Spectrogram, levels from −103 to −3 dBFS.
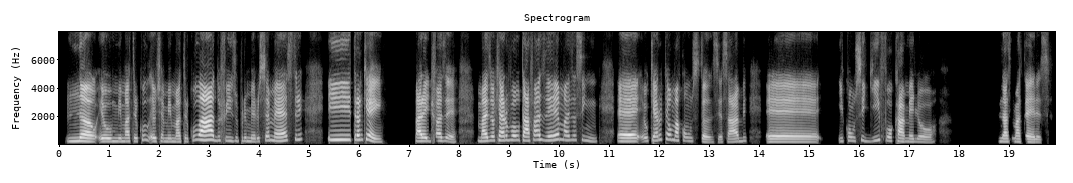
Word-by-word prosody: Não. 235 Hz, -1 st, +4 dB
Eu 225 Hz, 0 st, -1 dB
me 230 Hz, -1 st, -8 dB
matriculei 230 Hz, +7 st, -6 dB
eu 230 Hz, -, -1 dB
tinha 230 Hz, 0 st, -12 dB
me 220 Hz, 0 st, -9 dB
matriculado. 300 Hz, +9 st, +5 dB
Fiz 260 Hz, -4 st, -12 dB
1º 235 Hz, -3 st, -11 dB
semestre 295 Hz, +6 st, -2 dB, 0.5 s
e 335 Hz, 0 st, +2 dB
tranquei. 325 Hz, -, +2 dB, 0.6 s
Parei 240 Hz, -1 st, +4 dB
de 230 Hz, -, -15 dB
fazer. 250 Hz, -9 st, -3 dB, 0.4 s
Mas 250 Hz, +1 st, +3 dB
eu 280 Hz, 0 st, -3 dB
quero 300 Hz, +1 st, +2 dB
voltar 310 Hz, -3 st, +1 dB
a 270 Hz, -, -6 dB
fazer, 330 Hz, 0 st, -1 dB
mas, 320 Hz, -3 st, -6 dB
assim, 280 Hz, -9 st, -15 dB, 0.4 s
eh, 230 Hz, 0 st, +5 dB
eu 240 Hz, -, -7 dB
quero 285 Hz, +6 st, -3 dB
ter 370 Hz, -1 st, -6 dB
uma 305 Hz, -5 st, -2 dB
constância, 200 Hz, -9 st, -10 dB
sabe? 215 Hz, +7 st, -3 dB, 0.4 s
Eh, 195 Hz, -1 st, 0 dB, 0.4 s
e 230 Hz, -, -16 dB
conseguir 265 Hz, +1 st, -11 dB
focar 255 Hz, -7 st, -2 dB
melhor 195 Hz, -4 st, -10 dB, 1.3 s
nas 215 Hz, -1 st, -2 dB
matérias. 190 Hz, -3 st, -4 dB
240 Hz, 115 wpm, -22 LUFS, 215-300 Hz, 1.3 s, matriculado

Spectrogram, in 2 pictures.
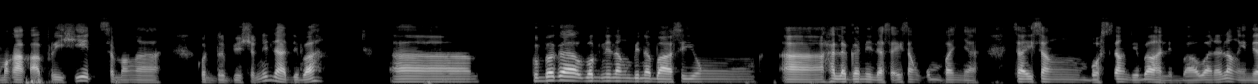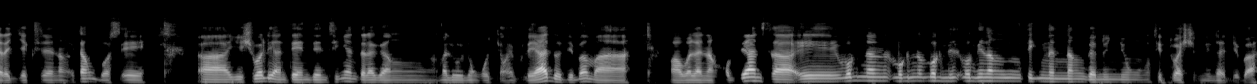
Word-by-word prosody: makaka-appreciate 110 Hz, -, +2 dB
sa -, -, -9 dB
mga 105 Hz, -1 st, -5 dB, 0.4 s
contribution 105 Hz, +1 st, -7 dB
nila, 175 Hz, -, +3 dB
'di 110 Hz, -, -8 dB
ba? -, -, +6 dB, 0.8 s
Um, 125 Hz, 0 st, +1 dB, 0.5 s
kumbaga 180 Hz, +2 st, +7 dB
'wag 160 Hz, 0 st, +1 dB
nilang 160 Hz, -2 st, -1 dB
binabase 135 Hz, -3 st, +3 dB
yung, 125 Hz, -1 st, -6 dB, 0.7 s
ah, 115 Hz, -1 st, +4 dB
halaga 130 Hz, -2 st, +2 dB
nila 115 Hz, -3 st, -1 dB
sa -, -, -3 dB
isang 115 Hz, -1 st, -5 dB
kumpanya, 105 Hz, -4 st, -6 dB, 0.4 s
sa -, -, +5 dB
isang 115 Hz, -3 st, -3 dB
boss 110 Hz, -, -4 dB
lang, 130 Hz, -1 st, +5 dB
'di 110 Hz, -, -4 dB
ba? 120 Hz, -2 st, +5 dB
Halimbawa 95 Hz, +2 st, -4 dB
nalang 135 Hz, +3 st, -1 dB
eh 100 Hz, -, -9 dB
ni-reject 95 Hz, 0 st, -2 dB
sila 100 Hz, -1 st, -6 dB
ng 100 Hz, -1 st, -10 dB
isang 140 Hz, 0 st, 0 dB
boss 100 Hz, -1 st, -7 dB
eh, 100 Hz, -2 st, -3 dB, 0.6 s
ah, 115 Hz, -1 st, +4 dB
usually 140 Hz, +5 st, 0 dB
ang 110 Hz, -2 st, -3 dB
tendency 110 Hz, 0 st, -2 dB
niyan 145 Hz, -2 st, -4 dB
talagang 105 Hz, -1 st, 0 dB, 0.5 s
malulungkot 100 Hz, -2 st, -7 dB
yung -, -, -10 dB
empleyado, -, -, +5 dB
'di 110 Hz, -, -8 dB
ba, -, -, +3 dB
ma 100 Hz, -4 st, +1 dB, 0.6 s
mawawalan 100 Hz, 0 st, +1 dB
ng 95 Hz, -, -22 dB
kumpiyansa 140 Hz, -5 st, +5 dB
eh, 140 Hz, +1 st, +1 dB
'wag 165 Hz, +4 st, 0 dB
na 175 Hz, -1 st, +2 dB
'wag 160 Hz, 0 st, -3 dB
na 170 Hz, -, -3 dB
'wag 170 Hz, 0 st, +2 dB, 0.2 s
'wag 160 Hz, 0 st, -1 dB
nilang 160 Hz, -1 st, 0 dB
tingnan 140 Hz, -2 st, -3 dB
ng 130 Hz, 0 st, 0 dB
gano'n 115 Hz, 0 st, -2 dB
yung 110 Hz, 0 st, -11 dB, 0.2 s
sitwasyon 105 Hz, -, -4 dB
nila, 95 Hz, -, -8 dB
'di -, -, -15 dB
ba? -, -, 0 dB
115 Hz, 155 wpm, -25 LUFS, 105-140 Hz, 0.8 s, kumbaga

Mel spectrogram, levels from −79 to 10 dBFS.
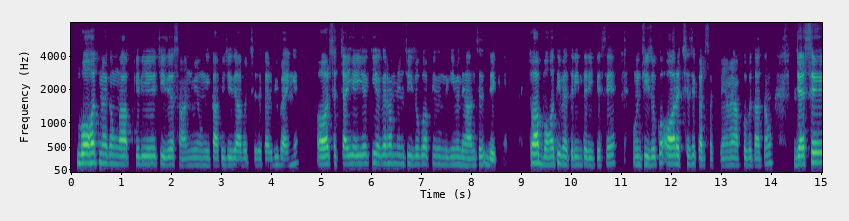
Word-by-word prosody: बहुत 185 Hz, +1 st, +8 dB
मैं 185 Hz, -1 st, -2 dB
कहूँगा 170 Hz, -2 st, 0 dB
आपके 160 Hz, 0 st, -1 dB
लिए 165 Hz, 0 st, -1 dB
चीज़ें 155 Hz, -2 st, -2 dB
आसान 145 Hz, -2 st, -7 dB
भी 150 Hz, -, -10 dB
होंगी। 145 Hz, 0 st, -11 dB
काफ़ी 145 Hz, 0 st, -1 dB
चीज़ें 145 Hz, 0 st, -4 dB
आप 140 Hz, 0 st, -4 dB
अच्छे 145 Hz, 0 st, -12 dB
से 145 Hz, -, -7 dB
कर 140 Hz, 0 st, -4 dB
भी 155 Hz, +2 st, -9 dB
पाएँगे 145 Hz, +6 st, -3 dB, 0.5 s
और 165 Hz, +1 st, +8 dB
सच्चाई 165 Hz, 0 st, -1 dB
यही 170 Hz, 0 st, -2 dB
है 175 Hz, -, -2 dB
कि 190 Hz, +2 st, -5 dB
अगर 180 Hz, 0 st, -2 dB
हम 175 Hz, -1 st, -6 dB
इन 170 Hz, -1 st, -12 dB
चीज़ों 165 Hz, 0 st, -7 dB
को 170 Hz, -, -6 dB
अपनी 165 Hz, 0 st, -7 dB
ज़िंदगी 155 Hz, -1 st, -10 dB
में 160 Hz, -1 st, -7 dB
ध्यान 140 Hz, -1 st, -3 dB
से 155 Hz, +3 st, -4 dB
देखें, 130 Hz, -3 st, -4 dB, 0.5 s
तो 190 Hz, -, +4 dB
आप 190 Hz, 0 st, +10 dB
बहुत 160 Hz, +2 st, 0 dB
ही 185 Hz, -, +1 dB
बेहतरीन 155 Hz, -1 st, -4 dB
तरीके 145 Hz, -1 st, -4 dB
से 170 Hz, +4 st, -3 dB, 0.4 s
उन 160 Hz, 0 st, -6 dB
चीज़ों 155 Hz, +1 st, -1 dB
को 195 Hz, +5 st, -2 dB, 0.2 s
और 170 Hz, +1 st, +9 dB
अच्छे 165 Hz, 0 st, -3 dB
से 170 Hz, -, -5 dB
कर 140 Hz, -, -1 dB
सकते 135 Hz, 0 st, -14 dB
हैं। 140 Hz, -, -8 dB
मैं 150 Hz, +1 st, -4 dB
आपको 145 Hz, +1 st, -4 dB
बताता 140 Hz, +1 st, -4 dB
हूँ, 180 Hz, +2 st, -7 dB, 0.5 s
जैसे 165 Hz, +5 st, +7 dB
160 Hz, 215 wpm, -21 LUFS, 145-170 Hz, 0.5 s, आप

